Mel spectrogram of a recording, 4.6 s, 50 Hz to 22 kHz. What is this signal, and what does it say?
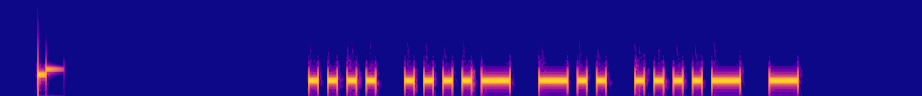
Morse code, heard as a keyed tone, about 25 wpm, 700 Hz. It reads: H4D4T
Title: Five Challenging Letter-Number Combinations 25wpm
